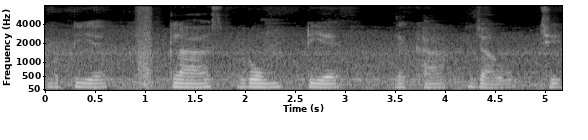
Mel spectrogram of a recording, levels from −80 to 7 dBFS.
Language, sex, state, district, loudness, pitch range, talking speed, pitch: Odia, male, Odisha, Malkangiri, -19 LUFS, 100-130 Hz, 70 wpm, 120 Hz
